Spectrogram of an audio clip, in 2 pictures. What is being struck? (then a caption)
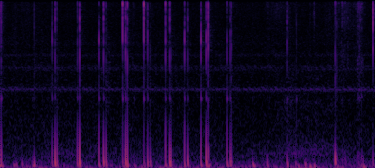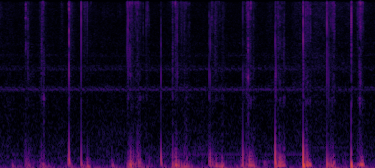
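Small ceramic owl figurine. Long acrylic nails tap and scratch a small, solid-looking ceramic owl figurine held in both hands. The result is a quiet, irregular run of quick, sharp clicks and taps, mixed with soft scratching in between.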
